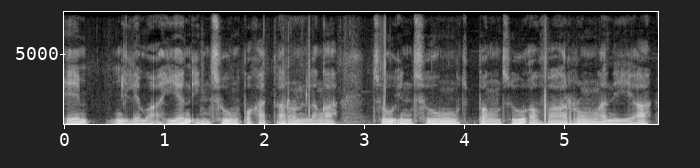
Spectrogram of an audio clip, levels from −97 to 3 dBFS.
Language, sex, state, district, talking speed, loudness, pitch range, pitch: Mizo, male, Mizoram, Aizawl, 170 wpm, -18 LUFS, 100-115 Hz, 105 Hz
